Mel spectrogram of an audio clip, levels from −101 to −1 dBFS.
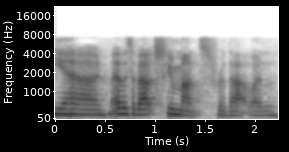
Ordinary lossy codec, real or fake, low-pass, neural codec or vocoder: Opus, 64 kbps; fake; 7.2 kHz; codec, 16 kHz, 0.5 kbps, X-Codec, WavLM features, trained on Multilingual LibriSpeech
